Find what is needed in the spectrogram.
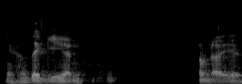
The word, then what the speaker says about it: Guillen: Jose Guillen, I'm probably mispronouncing that. – I think it's probably Guillen. – Guillen. – Yeah.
